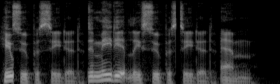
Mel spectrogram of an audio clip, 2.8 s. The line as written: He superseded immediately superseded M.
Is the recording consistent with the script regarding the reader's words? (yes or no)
yes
